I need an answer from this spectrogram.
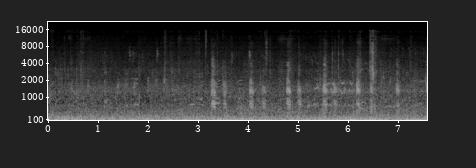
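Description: Birds calling: a string of short, repeated calls that starts about three seconds in, over a steady low rumble.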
